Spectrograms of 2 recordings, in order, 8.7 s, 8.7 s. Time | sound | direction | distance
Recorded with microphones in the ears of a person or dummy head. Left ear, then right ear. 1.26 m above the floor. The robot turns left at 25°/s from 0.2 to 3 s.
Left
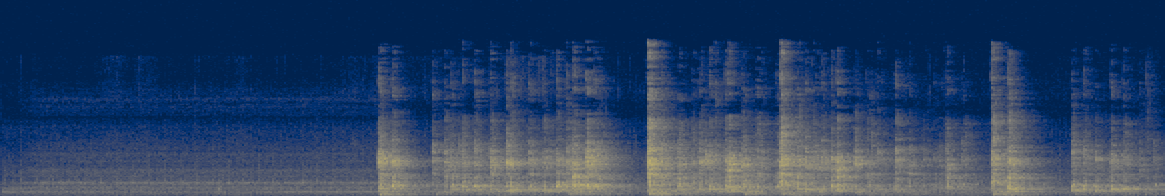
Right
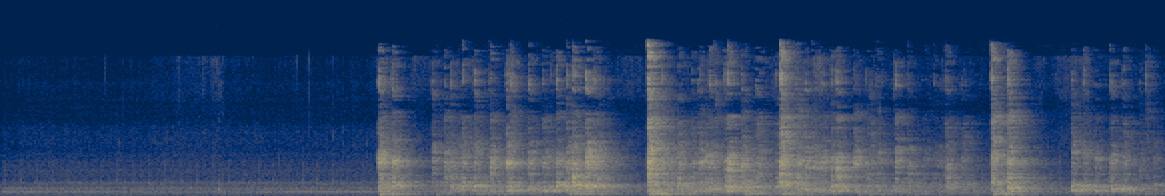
2.8 | typing on a keyboard | centre (ahead or behind) | 1.5 m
